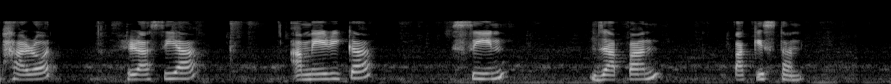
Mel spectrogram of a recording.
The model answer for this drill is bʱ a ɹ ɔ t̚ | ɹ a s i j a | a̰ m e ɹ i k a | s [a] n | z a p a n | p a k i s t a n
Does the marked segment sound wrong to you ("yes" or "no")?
yes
